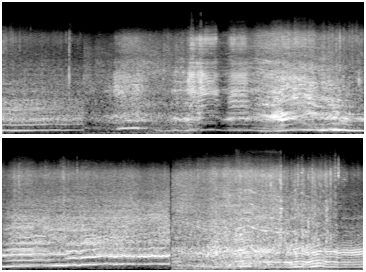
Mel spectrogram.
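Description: Rally cars at speed on a gravel forest stage: engines revving hard, the engine note rising and falling through the gears, over the hiss of gravel thrown up by the tyres. The sound changes abruptly about a second in and again near the end as one car's pass cuts to another.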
